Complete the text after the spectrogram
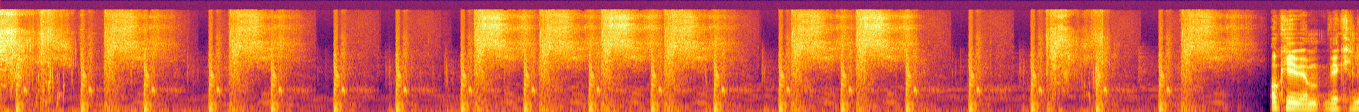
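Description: Blows land over and over in a fight, with sharp thuds and clashes.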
